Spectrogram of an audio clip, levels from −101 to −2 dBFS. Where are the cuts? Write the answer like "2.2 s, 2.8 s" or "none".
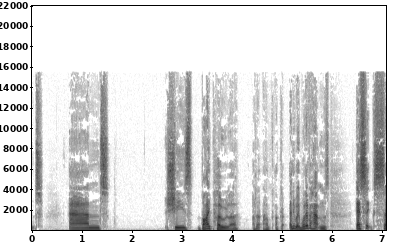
none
